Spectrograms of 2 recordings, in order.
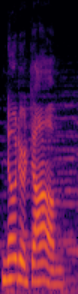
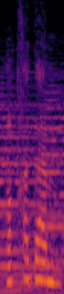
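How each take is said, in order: First: It is said with an American accent. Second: It is said with an imitated French accent.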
